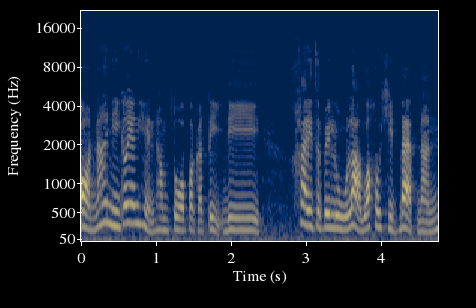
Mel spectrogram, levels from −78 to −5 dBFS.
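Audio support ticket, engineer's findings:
Treble on the speech gritty and metallic throughout, sibilants lispy. Likely HE-AAC compression at a low bitrate, consistent with about 24 kbps: upper band rebuilt by spectral band replication from copied lower bands, so high harmonics misalign across the crossover.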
